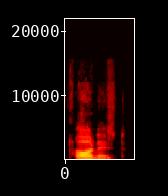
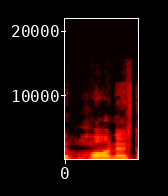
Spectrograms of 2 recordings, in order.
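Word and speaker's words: honest: vowel ಕೊಡ್ತಾ ಇದೆ ಸ್ವರದ್ದು ಆನೆಸ್ಟ್ ಇಲ್ಲಿ ಎಚ್ ಸೈಲೆಂಟ್ ಇರ್ತಾ ಇದೆ ಸೋ ಇಲ್ಲಿ ಹಾನೆಸ್ಟ್ ಅನ್ನಂಗಿಲ್ಲ ನಾವು ಹ ಅನ್ನಂಗಿಲ್ಲ ಹನೆಸ್ಟ್ ಅನ್ನಂಗಿಲ್ಲ ಅ ಆನೆಸ್ಟ್ ಅನ್ನುವಂತದ್ದು ಇಲ್ಲಿ ಉಚ್ಚಾರಣೆ ಮಾಡ್ತಾ ಇದೀವಿ ಸೋ ಹಾಗಾಗಿ ಆನೆಸ್ಟ್ ಅದ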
